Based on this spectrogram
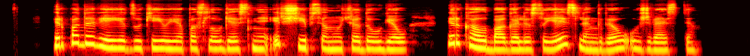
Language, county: Lithuanian, Kaunas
